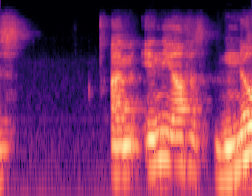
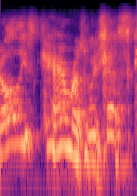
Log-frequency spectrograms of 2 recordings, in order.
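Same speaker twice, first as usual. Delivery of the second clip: excited telling; 10 semitones higher than usual. Retold or imitated. Mimicking camera flashes going off.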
